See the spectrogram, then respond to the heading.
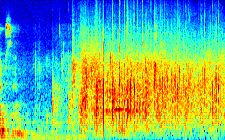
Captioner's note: applause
